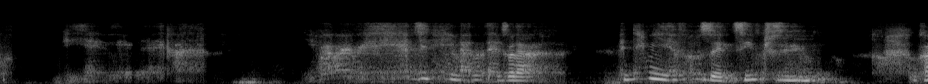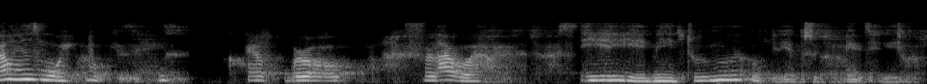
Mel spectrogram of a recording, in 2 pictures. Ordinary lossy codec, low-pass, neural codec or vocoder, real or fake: Opus, 32 kbps; 7.2 kHz; codec, 16 kHz in and 24 kHz out, 0.6 kbps, FocalCodec, streaming, 2048 codes; fake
